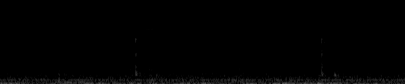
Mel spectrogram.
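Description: Near silence: a faint steady low hum with two faint short clicks, each carrying a brief high beep-like tone, about two seconds apart.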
